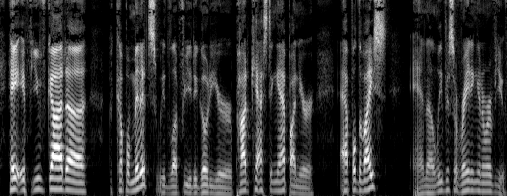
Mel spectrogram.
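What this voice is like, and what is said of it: Hoarse, fading voice. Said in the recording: “I'm starting to lose my voice completely.”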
